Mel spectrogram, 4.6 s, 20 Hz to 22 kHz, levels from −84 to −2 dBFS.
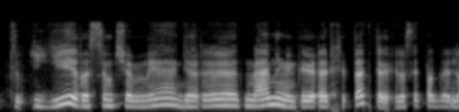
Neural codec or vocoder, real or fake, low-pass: codec, 44.1 kHz, 1.7 kbps, Pupu-Codec; fake; 10.8 kHz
